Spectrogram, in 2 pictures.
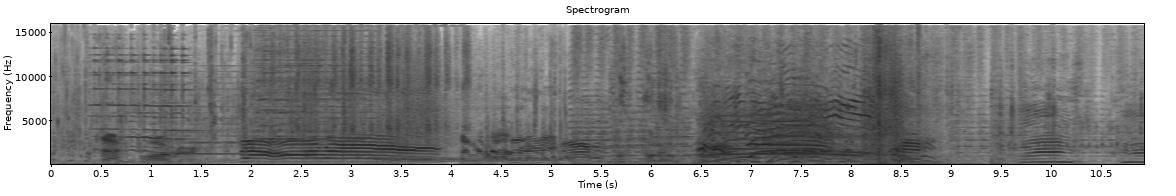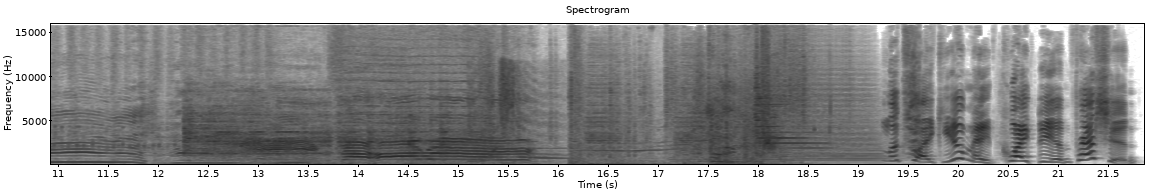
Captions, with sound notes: The horror. The horror! [screaming] [babbling] The horror! Looks like you made quite the impression.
